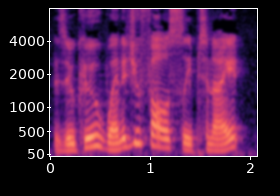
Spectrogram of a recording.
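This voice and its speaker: A man's voice: on the high side, big pitch swings, a little fast, creaky, a little mellow, husky, pitched above the performer's own voice, full character voice. A man voicing a worried, firm and caring mother who scolds with concern, in a story reading. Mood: concerned, scolding.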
